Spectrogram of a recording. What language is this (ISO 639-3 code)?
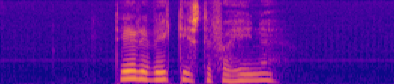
dan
